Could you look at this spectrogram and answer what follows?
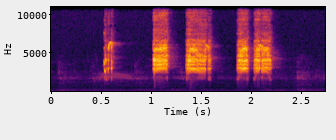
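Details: Grating call of a black francolin from Bhakkar district, sold as a captive bird. The short first note is followed by two long buzzy rasps and a rapid paired ending, with a faint low hum throughout.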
